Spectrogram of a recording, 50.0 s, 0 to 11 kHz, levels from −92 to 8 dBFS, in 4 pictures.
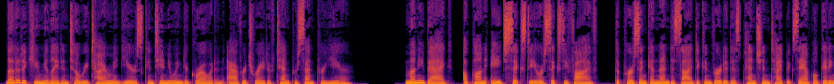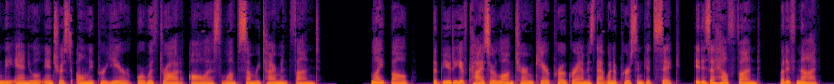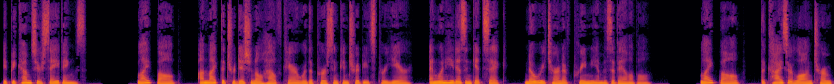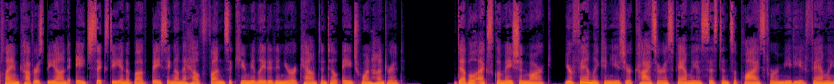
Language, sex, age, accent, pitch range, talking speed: Filipino, female, 50-69, American, 130-165 Hz, 175 wpm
